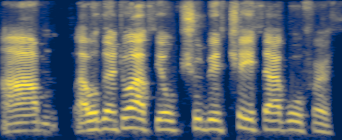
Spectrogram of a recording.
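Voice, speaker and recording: A man with a Caribbean English accent hosting a sports debate show, animated and repeating his words. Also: on the high side, a little slow, dry recording. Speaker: show host. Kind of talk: lively sports debate talk.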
